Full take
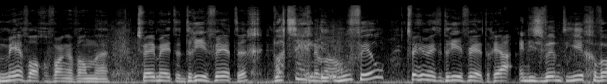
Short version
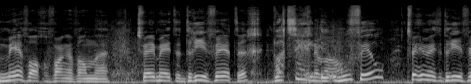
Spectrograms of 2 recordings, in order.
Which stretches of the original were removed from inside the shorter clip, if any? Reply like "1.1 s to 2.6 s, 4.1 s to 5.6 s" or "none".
none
